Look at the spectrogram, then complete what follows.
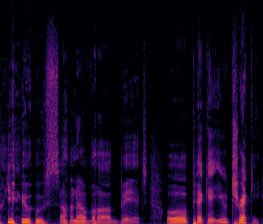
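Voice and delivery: slow, chuckling admiration; laughing grudging curse. Real, not acted. Host laughing about Pickett's fake slide, slow and amused. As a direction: laugh it out, impressed despite yourself.

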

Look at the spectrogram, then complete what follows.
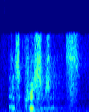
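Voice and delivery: ordinary delivery

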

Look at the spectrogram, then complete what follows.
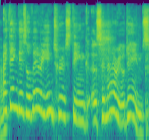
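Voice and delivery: a hammed-up Thai accent for the podcast. Podcast host starts his accent corner in a put-on Thai accent. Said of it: "this is the accent".

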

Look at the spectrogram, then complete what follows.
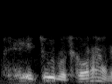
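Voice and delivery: high excited "hey dude"; cheery greeting. Retold or imitated. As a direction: greet an old friend you just spotted. Retold meeting with nurse.

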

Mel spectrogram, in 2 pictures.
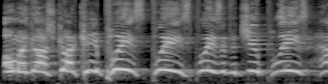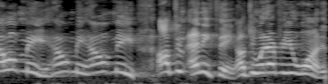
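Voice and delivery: high-pitched frantic begging; desperate pleading. Acted. Hanging man begs God to save him, high frantic pleading. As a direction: plead urgently, as if hanging on for life.

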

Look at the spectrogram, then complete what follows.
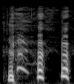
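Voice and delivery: a burst of high laughter. Real, not acted. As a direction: laugh out at the memory. Laughing at glued head story.

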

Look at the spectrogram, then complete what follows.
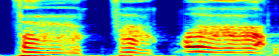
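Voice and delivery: high, strained wail of frustration, held back in volume; mock freak-out. Retelling his meltdown over a lost contact, mock freak-out. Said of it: "just that guy freaking out".

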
